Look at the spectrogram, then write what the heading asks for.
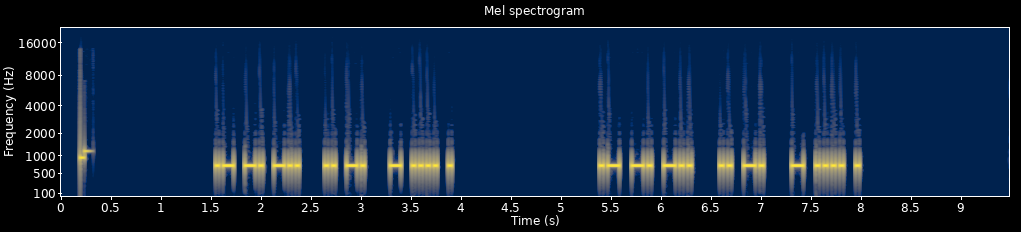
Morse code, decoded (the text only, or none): AND IN THE AND IN THE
